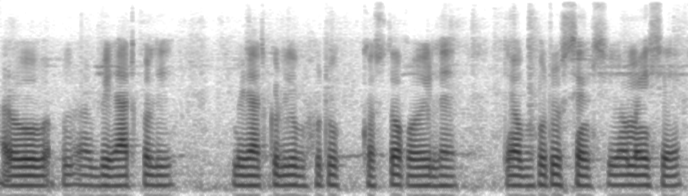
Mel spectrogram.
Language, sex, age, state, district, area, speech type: Assamese, male, 18-30, Assam, Charaideo, urban, spontaneous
